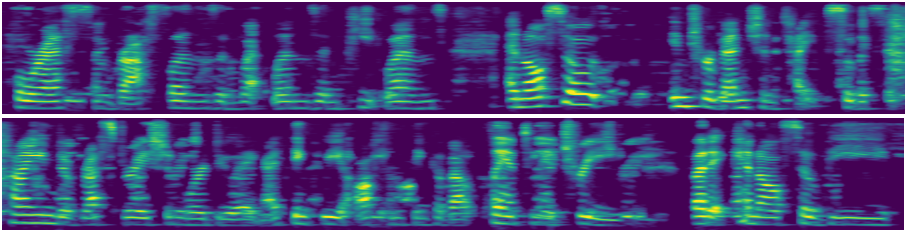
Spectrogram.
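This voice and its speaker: A woman's voice: medium pitch, breathy edge, muffled recording. A woman from the United States, a chief executive, giving friendly, explanatory answers as an interview guest.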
